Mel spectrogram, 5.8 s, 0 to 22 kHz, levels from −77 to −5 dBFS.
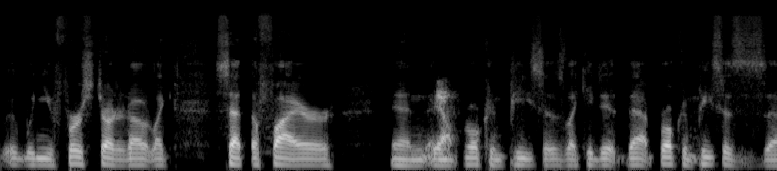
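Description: From 3.11 s to 5.71 s the speech shows a call bitrate drop: the encoder, told to spend far fewer bits, codes coarsely and trims the highs, which fits a fall from about 32 to 13 kbps. The sound turns rough and muffled, worst for about 1.5 s.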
